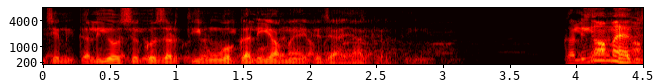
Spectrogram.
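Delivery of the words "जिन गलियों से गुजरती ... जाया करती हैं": softer, hushed repeat; soft retelling. A narrator's reading. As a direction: let the line sink in quietly. (धीमी, नरम आवाज़ में दोहराना)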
